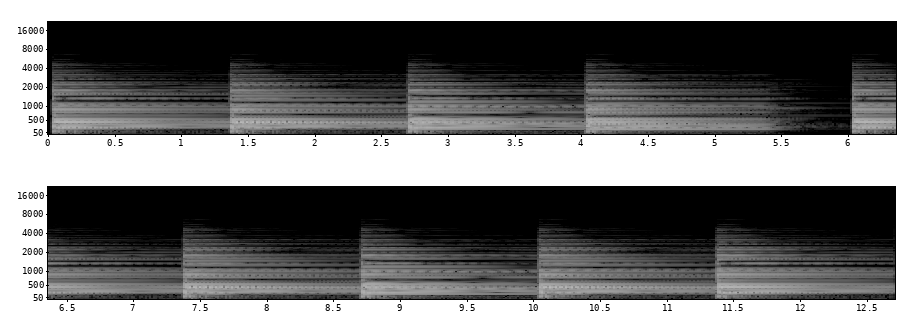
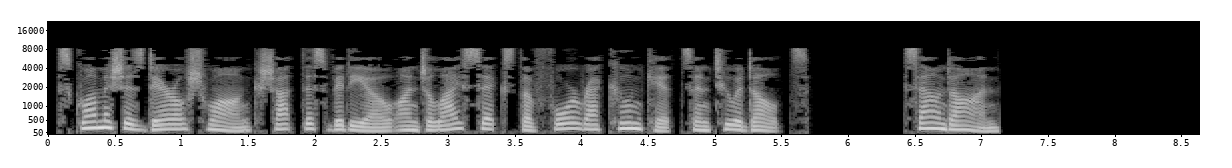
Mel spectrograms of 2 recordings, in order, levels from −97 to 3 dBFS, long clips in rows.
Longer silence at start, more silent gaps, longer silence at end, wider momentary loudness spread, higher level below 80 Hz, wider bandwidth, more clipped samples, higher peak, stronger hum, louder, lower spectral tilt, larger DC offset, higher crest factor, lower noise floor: about the same, 0 s vs 0.05 s; second, none vs 5.72-6.40 s; second, 0 s vs 1.5 s; first, 12 LU vs 8 LU; about the same, -60 dBFS vs -60 dBFS; second, 5 kHz vs 8.8 kHz; neither; second, -16 dBFS vs -4 dBFS; neither; second, -33 LUFS vs -20 LUFS; about the same, -6.5 dB/octave vs -5.5 dB/octave; neither; about the same, 16 dB vs 16 dB; second, -69 dBFS vs under -90 dBFS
